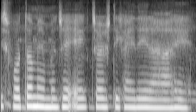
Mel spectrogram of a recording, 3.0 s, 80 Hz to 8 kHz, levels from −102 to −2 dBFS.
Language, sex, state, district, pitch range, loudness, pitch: Hindi, female, Arunachal Pradesh, Papum Pare, 220-235 Hz, -13 LUFS, 225 Hz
